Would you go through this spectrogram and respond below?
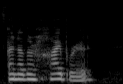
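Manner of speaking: plain reading voice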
